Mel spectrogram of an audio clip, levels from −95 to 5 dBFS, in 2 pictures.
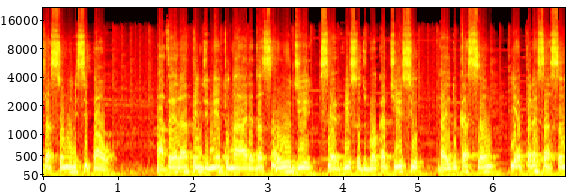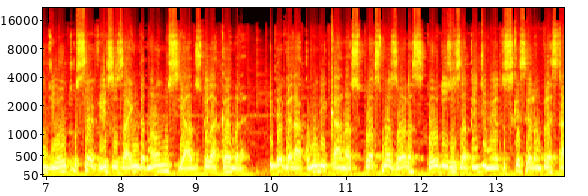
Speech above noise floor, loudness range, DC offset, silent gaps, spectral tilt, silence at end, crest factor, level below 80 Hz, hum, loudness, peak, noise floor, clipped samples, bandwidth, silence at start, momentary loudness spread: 23 dB; 1 LU; 1%; none; -4.5 dB/octave; 0 s; 4 dB; -24 dBFS; none; -5 LUFS; 0 dBFS; -28 dBFS; 20%; over 20 kHz; 0 s; 4 LU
